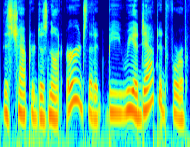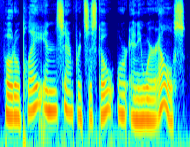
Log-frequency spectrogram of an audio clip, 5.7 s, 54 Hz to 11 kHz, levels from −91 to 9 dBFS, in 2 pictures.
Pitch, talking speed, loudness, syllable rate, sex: 185 Hz, 190 wpm, -19 LUFS, 5.4 syllables/s, female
